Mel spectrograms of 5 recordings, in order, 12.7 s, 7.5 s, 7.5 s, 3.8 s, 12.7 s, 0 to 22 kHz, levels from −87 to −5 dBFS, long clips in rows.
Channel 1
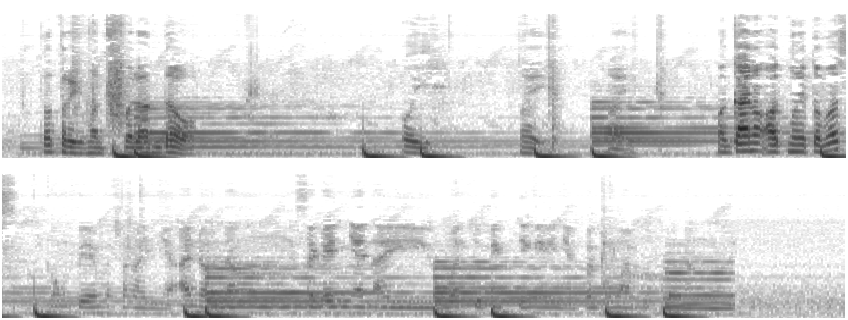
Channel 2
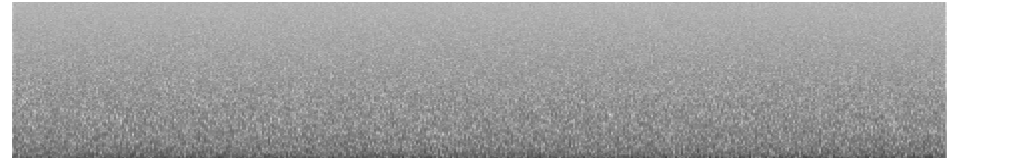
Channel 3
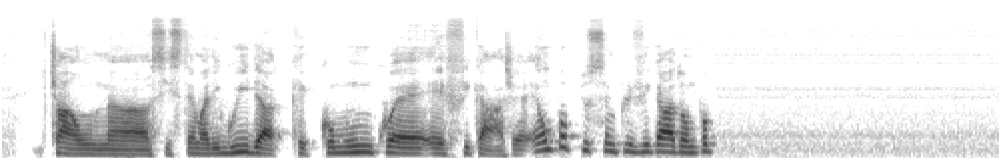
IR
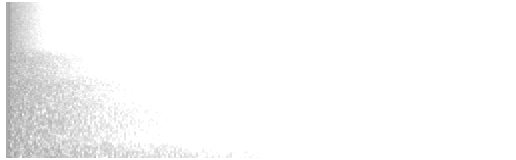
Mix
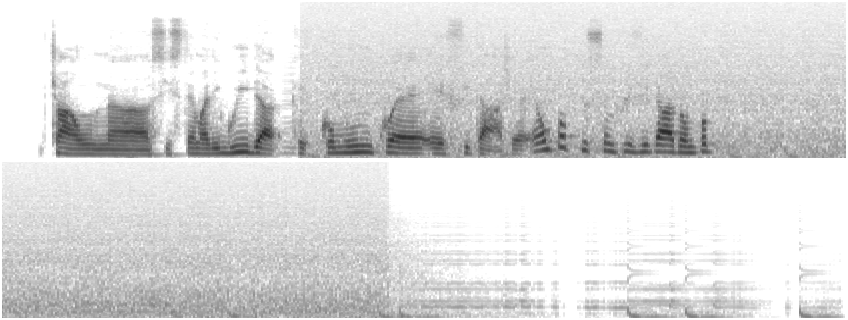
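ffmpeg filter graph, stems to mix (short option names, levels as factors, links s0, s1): -filter_complex "[0:a]firequalizer=gain_entry='entry(420,0);entry(650,-20);entry(7100,2)':delay=0.05:min_phase=1,acompressor=threshold=0.0355:ratio=6,adelay=1450,volume=0.119,asplit=2[s0][s1];[s1]volume=0.299[s2];[1:a]highpass=f=210:p=1,adelay=2150,volume=0.168,asplit=2[s3][s4];[s4]volume=0.708[s5];[2:a]equalizer=f=4000:t=o:w=0.55:g=-13,volume=1.06,asplit=2[s6][s7];[s7]apad=whole_len=626545[s8];[s0][s8]sidechaincompress=threshold=0.01:ratio=8:attack=16:release=120[s9];[s9][s3]amix=inputs=2:normalize=0,acrusher=samples=37:mix=1:aa=0.000001,alimiter=level_in=12.6:limit=0.0631:level=0:latency=1,volume=0.0794,volume=1[s10];[3:a]atrim=start_sample=2205[s11];[s2][s5]amix=inputs=2:normalize=0[s12];[s12][s11]afir=irnorm=-1:irlink=0[s13];[s6][s10][s13]amix=inputs=3:normalize=0,agate=range=0.0251:threshold=0.00112:ratio=16:detection=peak,bandreject=f=50:t=h:w=6,bandreject=f=100:t=h:w=6"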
